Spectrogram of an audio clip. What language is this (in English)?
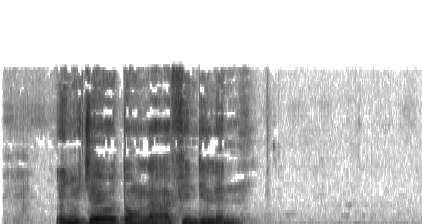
Bankon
